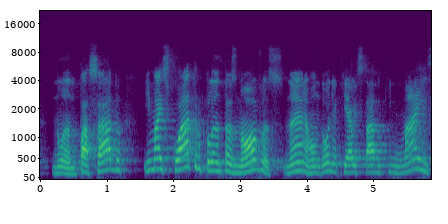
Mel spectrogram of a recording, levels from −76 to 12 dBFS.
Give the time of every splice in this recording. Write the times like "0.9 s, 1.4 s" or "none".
3.9 s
